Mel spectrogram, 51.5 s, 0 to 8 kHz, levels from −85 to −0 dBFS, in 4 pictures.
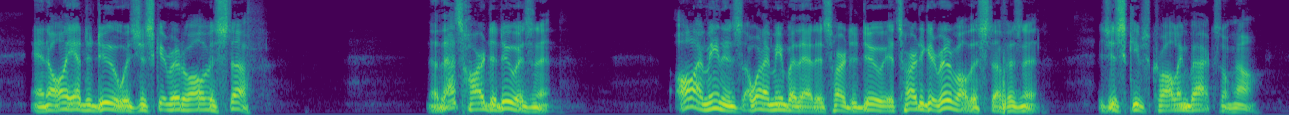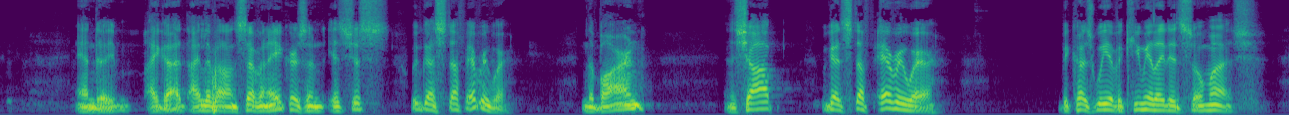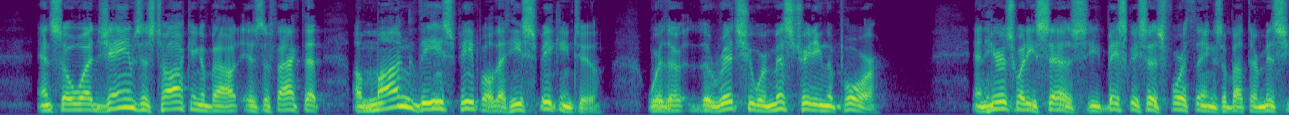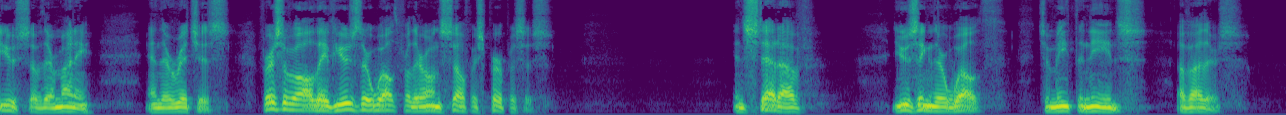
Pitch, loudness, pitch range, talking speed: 155 Hz, -16 LUFS, 135-195 Hz, 180 wpm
